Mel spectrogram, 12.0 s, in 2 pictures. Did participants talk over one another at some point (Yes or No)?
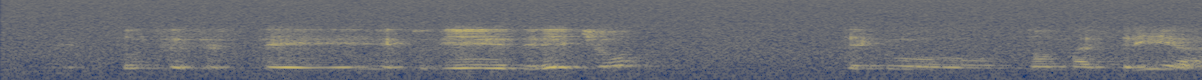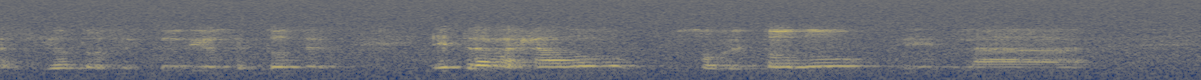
No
